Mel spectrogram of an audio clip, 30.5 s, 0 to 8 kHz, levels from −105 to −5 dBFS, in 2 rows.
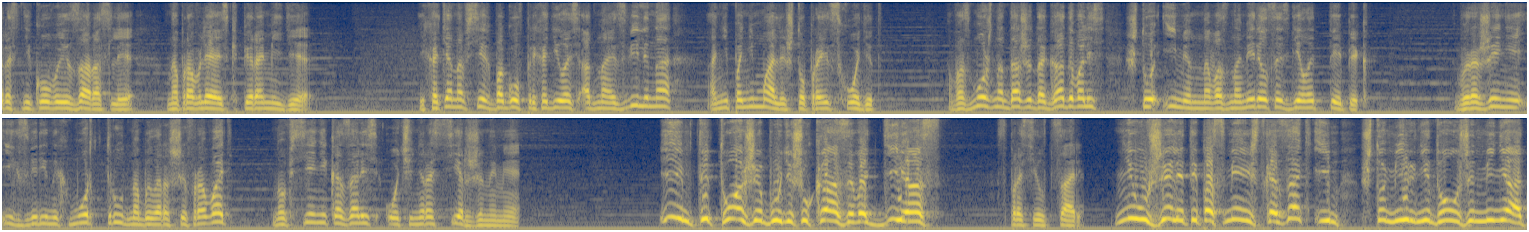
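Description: Nothing in the audio stood out as a problem on listening, and its upper range stops at about 8 kHz, which fits a G.722 call path.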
